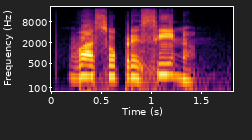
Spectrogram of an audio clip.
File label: "Vasopresina", Spanish; vasopressors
